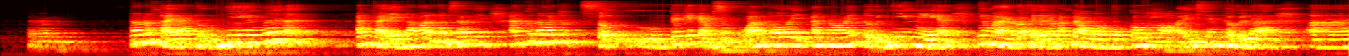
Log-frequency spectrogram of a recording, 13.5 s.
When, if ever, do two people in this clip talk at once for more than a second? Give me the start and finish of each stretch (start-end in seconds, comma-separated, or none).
none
